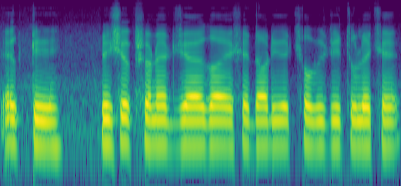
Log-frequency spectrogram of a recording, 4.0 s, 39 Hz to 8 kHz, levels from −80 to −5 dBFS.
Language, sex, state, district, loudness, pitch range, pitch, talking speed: Bengali, male, West Bengal, Jhargram, -13 LUFS, 125-130 Hz, 125 Hz, 120 wpm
